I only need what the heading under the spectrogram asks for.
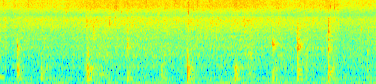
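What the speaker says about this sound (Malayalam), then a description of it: "നമുക്കിനി എണ്ണയിലേക്ക് ചേർത്ത് കൊടുക്കാം. ഇതൊന്ന് ചെറുതായിട്ടൊന്ന് മൂക്കട്ടെ." Ginger and garlic frying in hot oil, with a steady low sizzle and a series of sharp stirring clicks as the spatula hits the pan roughly every half second.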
